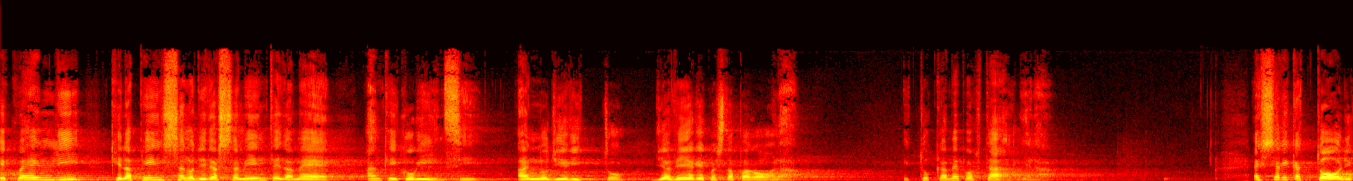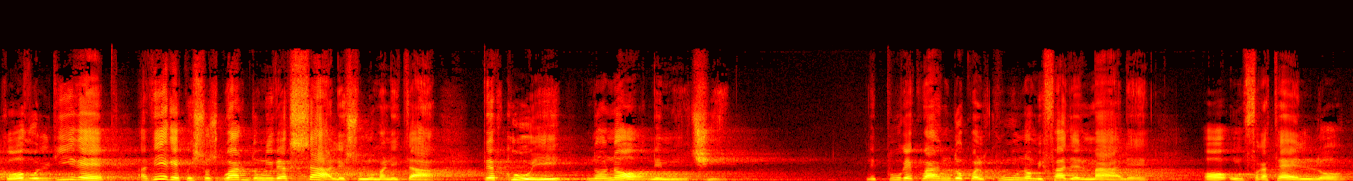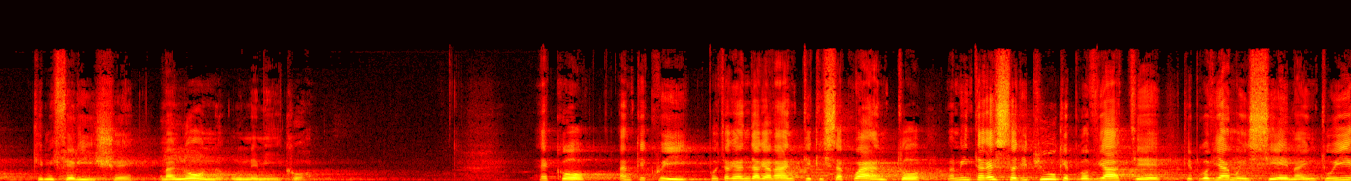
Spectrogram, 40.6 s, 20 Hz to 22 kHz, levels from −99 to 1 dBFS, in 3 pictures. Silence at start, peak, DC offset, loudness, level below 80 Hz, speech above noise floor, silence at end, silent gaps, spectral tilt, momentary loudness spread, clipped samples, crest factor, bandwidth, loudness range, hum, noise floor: 0 s; -6 dBFS; under 0.1%; -26 LUFS; -76 dBFS; 38 dB; 0 s; none; -3.5 dB/octave; 14 LU; under 0.1%; 20 dB; 16 kHz; 9 LU; none; -64 dBFS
